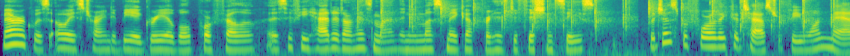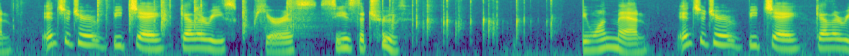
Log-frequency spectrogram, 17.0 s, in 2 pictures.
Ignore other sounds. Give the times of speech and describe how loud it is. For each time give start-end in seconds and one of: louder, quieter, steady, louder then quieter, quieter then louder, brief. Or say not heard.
0.0-12.7 steady
14.3-16.9 brief.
